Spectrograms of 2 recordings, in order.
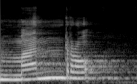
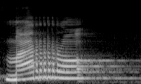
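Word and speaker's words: مَن رَّحِمَ: Jadi jangan as tapi as habul ukhdud qutila ashabul ukhdud illa marro ah bacanya jangan Manro tapi marro idgam bila gunah dimasukkan ke huruf siranya marroimahullah illa mar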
